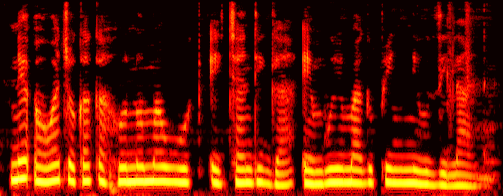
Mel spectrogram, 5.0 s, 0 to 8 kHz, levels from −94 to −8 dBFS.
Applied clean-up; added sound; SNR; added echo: classical method Wiener filter.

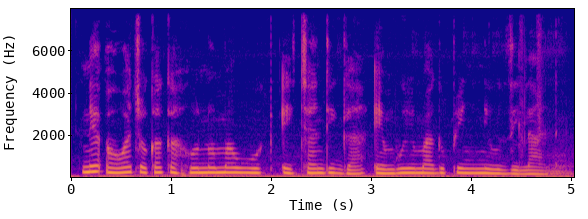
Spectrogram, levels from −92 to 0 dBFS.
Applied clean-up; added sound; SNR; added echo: none; Sliding door; 14 dB; none.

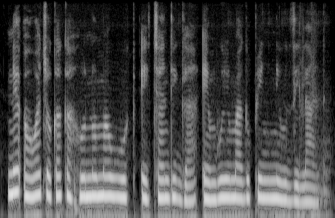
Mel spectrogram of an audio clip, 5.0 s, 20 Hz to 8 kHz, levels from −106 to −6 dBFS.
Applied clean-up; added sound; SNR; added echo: neural mask model RNNoise.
